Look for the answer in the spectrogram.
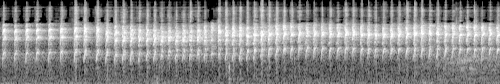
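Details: Agitated house sparrow fighting call for training pet birds: a steady chatter of sharp chirps that speeds up slightly and stays dense throughout.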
